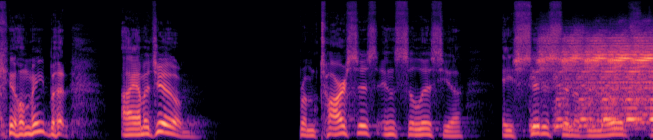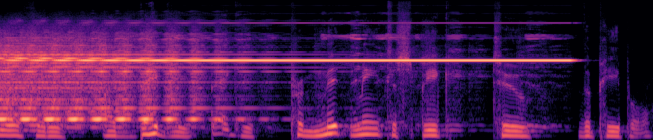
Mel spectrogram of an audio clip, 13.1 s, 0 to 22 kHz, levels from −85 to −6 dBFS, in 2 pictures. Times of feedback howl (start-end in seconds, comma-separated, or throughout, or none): 5.29-12.56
